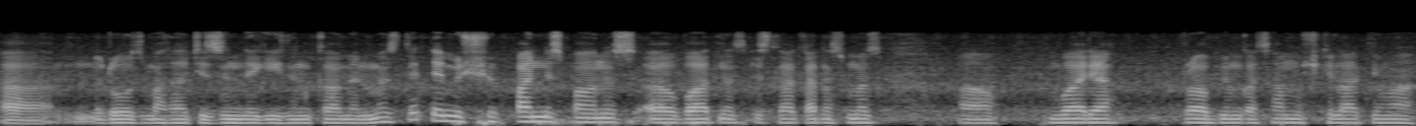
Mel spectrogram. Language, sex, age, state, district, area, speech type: Kashmiri, male, 30-45, Jammu and Kashmir, Srinagar, urban, spontaneous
